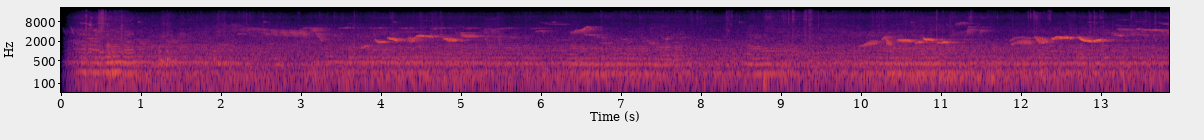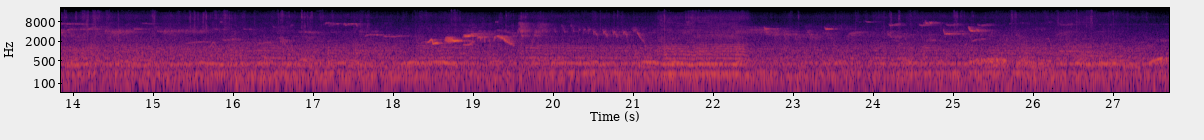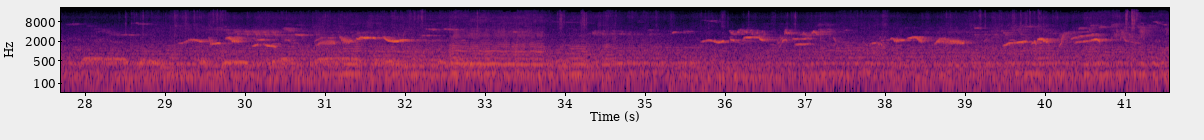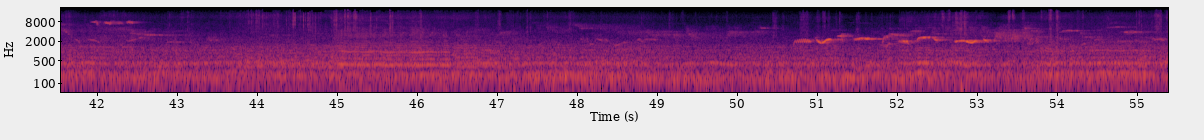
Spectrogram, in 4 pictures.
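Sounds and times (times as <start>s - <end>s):
bee in a soundscape: 0.0s - 55.3s.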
